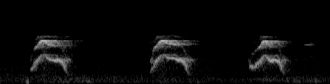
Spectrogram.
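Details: A pair of little owls mating on a roof ridge on 29 January 2023 give three plaintive, mewing calls that rise and then fall, about one per second, with faint background rustle.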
